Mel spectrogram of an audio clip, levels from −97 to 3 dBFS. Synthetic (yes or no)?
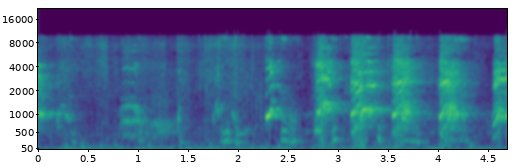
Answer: no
